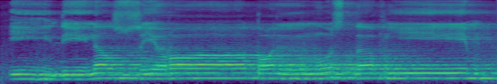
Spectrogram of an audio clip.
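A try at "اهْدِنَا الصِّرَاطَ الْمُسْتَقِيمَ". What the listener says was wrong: Nih, jangan digerakkan lagi, udah monyong, biarkan. Ihdinas siratal mustaqim.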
